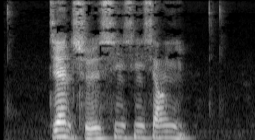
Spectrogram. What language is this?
Chinese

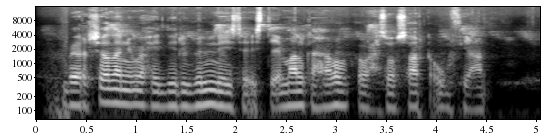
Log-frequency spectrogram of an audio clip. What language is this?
Somali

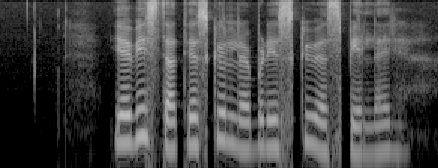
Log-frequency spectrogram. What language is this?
Norwegian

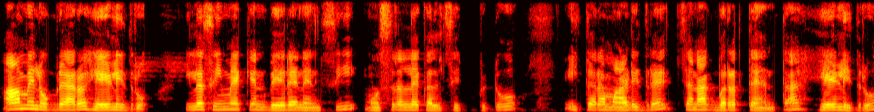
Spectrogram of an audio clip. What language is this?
Kannada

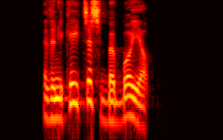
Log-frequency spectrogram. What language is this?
Kabyle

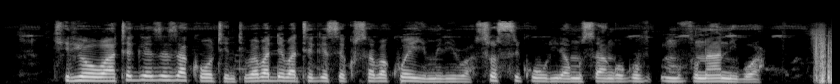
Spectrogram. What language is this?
Ganda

